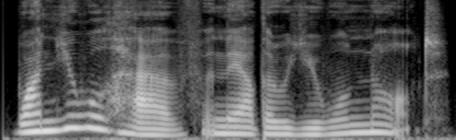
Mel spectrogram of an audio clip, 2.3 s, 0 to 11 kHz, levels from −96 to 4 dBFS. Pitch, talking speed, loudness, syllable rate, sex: 185 Hz, 265 wpm, -18 LUFS, 5.7 syllables/s, female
